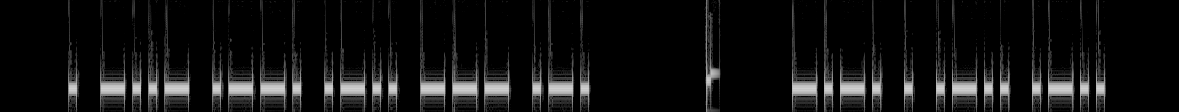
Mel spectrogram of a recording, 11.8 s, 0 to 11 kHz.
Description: Morse code, heard as a keyed tone, about 15 wpm, 700 Hz. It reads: EXPLOR CELL
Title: Sentences from Top 1100 Words - New Word Drill - 15wpm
